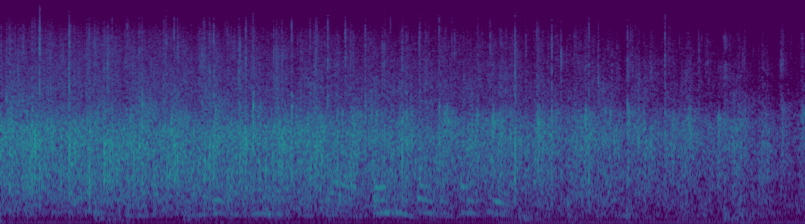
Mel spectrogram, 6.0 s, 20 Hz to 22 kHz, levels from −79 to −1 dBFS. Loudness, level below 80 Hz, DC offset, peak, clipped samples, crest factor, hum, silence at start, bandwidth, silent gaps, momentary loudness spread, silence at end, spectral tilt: -38 LUFS; -76 dBFS; under 0.1%; -16 dBFS; under 0.1%; 24 dB; none; 0 s; 16.5 kHz; none; 7 LU; 0 s; 0 dB/octave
